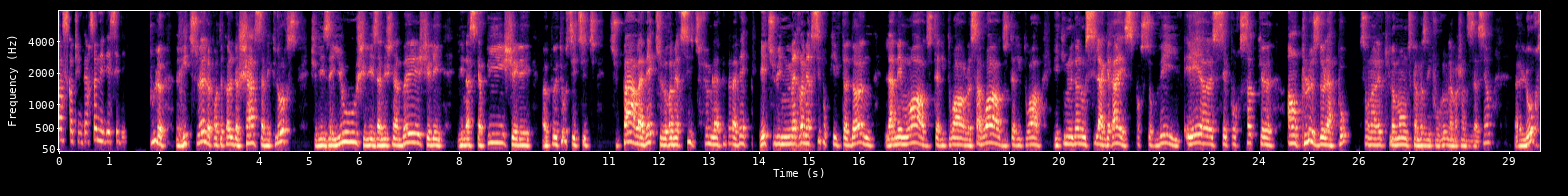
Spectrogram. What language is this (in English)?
French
